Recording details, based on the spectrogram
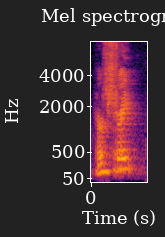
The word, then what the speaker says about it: Herbstreit: It's H-E-R-B-S-T-R-E-I-T. – E-R-T. – And you said straight? Herbstreit? – Herbstreit. Right now, I did say that.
